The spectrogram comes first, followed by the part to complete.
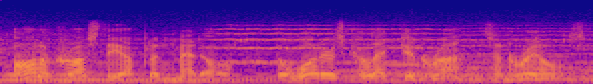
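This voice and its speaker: Very wide pitch swings mark the speech, with music playing in the background. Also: man. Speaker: narrator. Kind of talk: nature documentary narration. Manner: calm, steady, lyrical.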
